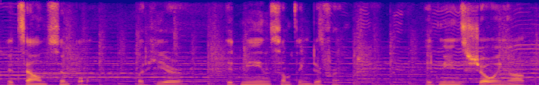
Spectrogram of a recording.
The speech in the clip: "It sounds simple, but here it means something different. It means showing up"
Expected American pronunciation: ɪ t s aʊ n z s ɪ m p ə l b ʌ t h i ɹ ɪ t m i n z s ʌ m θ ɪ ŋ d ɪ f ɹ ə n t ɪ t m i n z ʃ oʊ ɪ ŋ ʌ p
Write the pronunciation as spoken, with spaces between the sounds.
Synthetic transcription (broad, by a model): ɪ t s aʊ n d s ɪ m p l b ʌ t h i ɹ ɪ t m i n z s ʌ m θ ɪ ŋ d ɪ f ɹ ə n t ɪ t m i n z ʃ oʊ ɪ ŋ ʌ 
